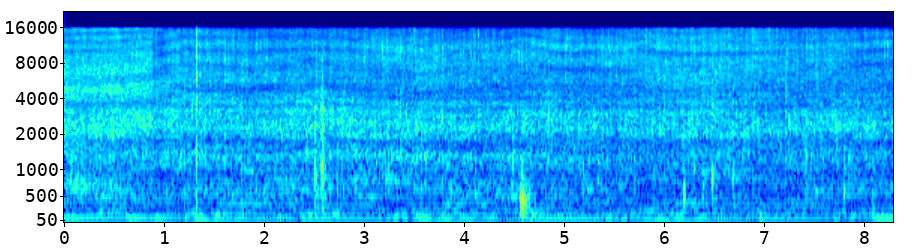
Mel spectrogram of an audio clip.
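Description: Fresh mint and coriander leaves frying in hot oil in an aluminium pan, a steady sizzle with a few brief light clicks.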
